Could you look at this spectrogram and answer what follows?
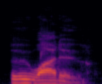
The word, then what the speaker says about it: Aweida: King Uwadu. King Uwadu, and I'll spell that for you geeks that like to follow this stuff with me, because I'm one of these geeks too. It's spelled A-W-E-I-D-A. Uwadu.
